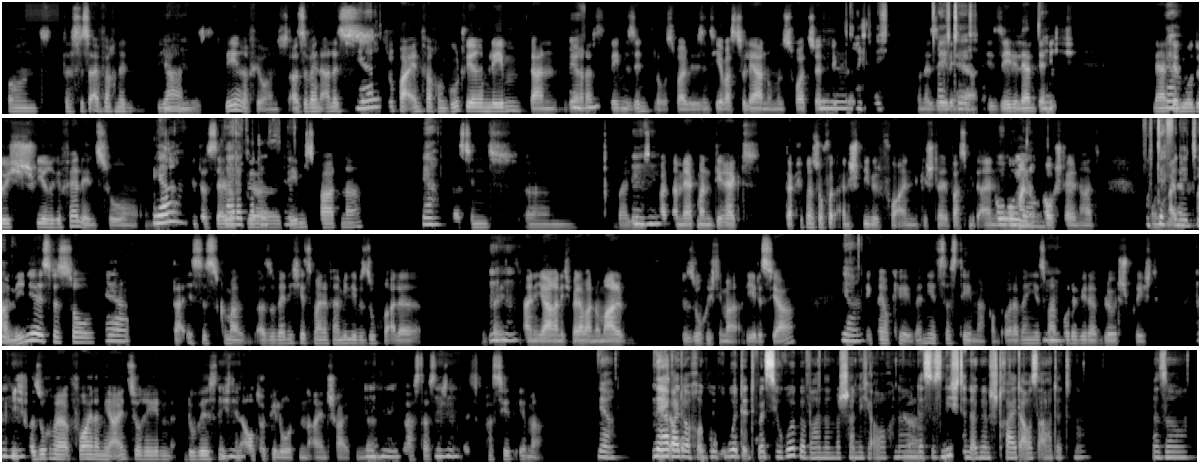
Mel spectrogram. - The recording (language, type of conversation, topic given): German, unstructured, Wie gehst du mit Streit in der Familie um?
- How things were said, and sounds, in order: distorted speech; static; unintelligible speech; other background noise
